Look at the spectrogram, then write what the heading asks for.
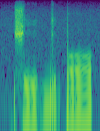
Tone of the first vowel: low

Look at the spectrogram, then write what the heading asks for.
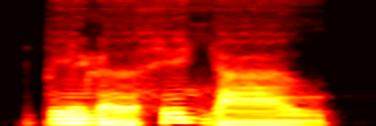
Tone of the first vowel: low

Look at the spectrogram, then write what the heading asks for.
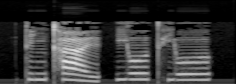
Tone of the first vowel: high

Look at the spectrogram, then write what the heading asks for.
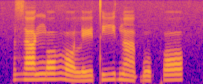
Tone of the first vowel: high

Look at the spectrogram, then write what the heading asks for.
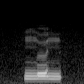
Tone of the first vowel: low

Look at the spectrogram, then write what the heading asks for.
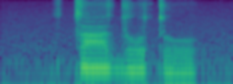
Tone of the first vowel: high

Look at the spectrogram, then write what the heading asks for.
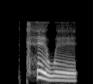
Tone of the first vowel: falling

